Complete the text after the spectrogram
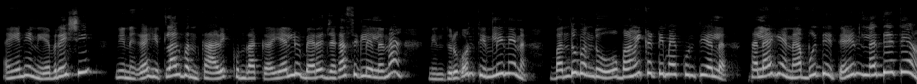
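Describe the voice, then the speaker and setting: A woman's voice: extremely high pitch, expressive, fast talker, darkish tone. A woman voicing a scolding village mother in a cartoon, speaking with a North Karnataka Kannada accent. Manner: nagging, lecturing, rustic. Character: scolding village mother, worried about marrying off daughter. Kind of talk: cartoon voice acting.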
